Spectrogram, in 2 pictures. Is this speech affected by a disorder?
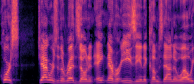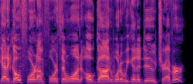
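No.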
